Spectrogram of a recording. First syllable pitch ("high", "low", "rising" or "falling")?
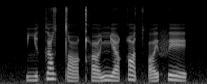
rising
